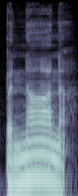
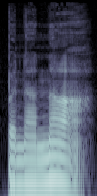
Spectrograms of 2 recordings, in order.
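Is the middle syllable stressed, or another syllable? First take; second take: middle; another. First: The stress is on the middle syllable. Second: The stress is not on the middle syllable. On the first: The speaker calls it right. "we say banana" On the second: The speaker calls it wrong. "and not banana"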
